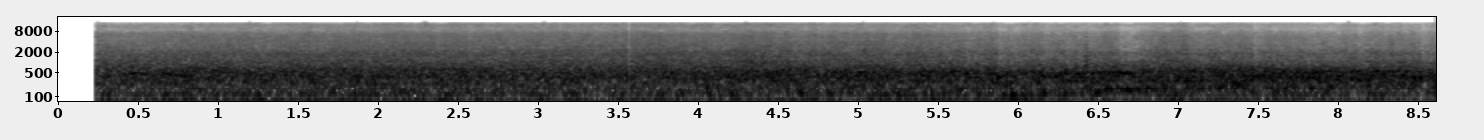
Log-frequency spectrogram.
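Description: Loud, steady rushing of muddy floodwater pouring over a concrete edge. It starts abruptly.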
